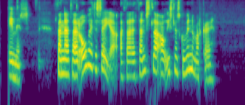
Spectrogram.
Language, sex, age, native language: Icelandic, female, 30-39, Icelandic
